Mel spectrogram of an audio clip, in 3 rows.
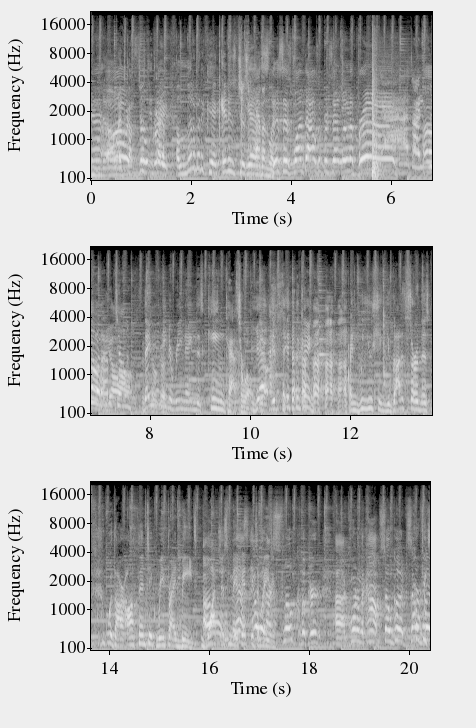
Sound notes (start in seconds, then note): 11.0 laughter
